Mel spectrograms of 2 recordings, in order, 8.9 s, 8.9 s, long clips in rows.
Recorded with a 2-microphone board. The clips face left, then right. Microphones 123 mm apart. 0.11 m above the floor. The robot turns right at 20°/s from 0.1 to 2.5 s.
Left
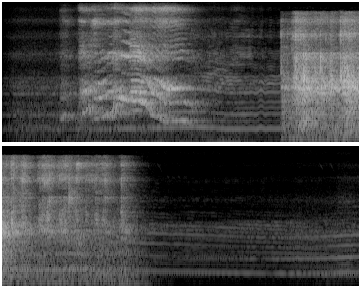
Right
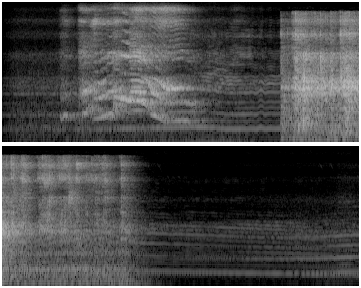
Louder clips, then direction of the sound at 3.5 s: Right 1 dB; 35° right (ahead or behind).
